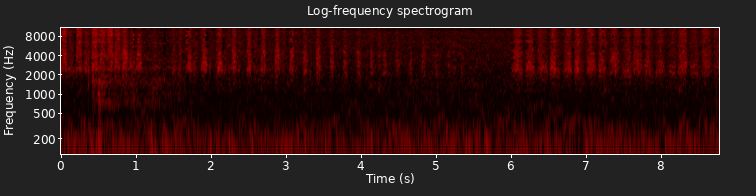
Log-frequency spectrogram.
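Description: Faint, scratchy swishing of a water brush swept back and forth over watercolor paper in quick repeated strokes, blending a wet ink wash.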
